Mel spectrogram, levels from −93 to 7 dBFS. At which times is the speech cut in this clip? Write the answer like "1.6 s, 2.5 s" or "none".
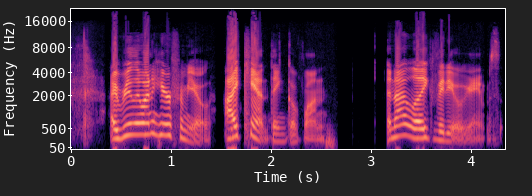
1.4 s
